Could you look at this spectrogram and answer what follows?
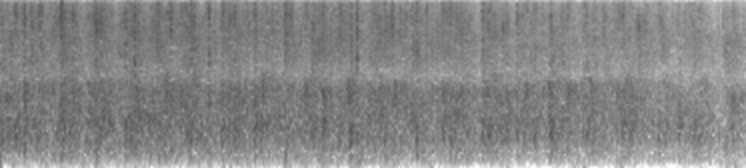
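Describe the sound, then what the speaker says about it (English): Seminar audience applauding panellists on food production and development, a steady, full round of clapping that carries on evenly for several seconds before easing slightly. "Just give them a quick round of applause."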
